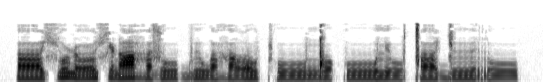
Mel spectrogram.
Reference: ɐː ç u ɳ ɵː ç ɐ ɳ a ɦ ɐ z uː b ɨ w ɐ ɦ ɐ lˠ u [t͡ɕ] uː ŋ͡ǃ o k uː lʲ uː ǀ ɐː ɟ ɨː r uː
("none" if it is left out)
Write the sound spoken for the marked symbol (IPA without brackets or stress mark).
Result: cʰ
